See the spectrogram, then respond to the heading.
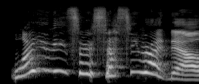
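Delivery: high, loud outburst full of disbelief.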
